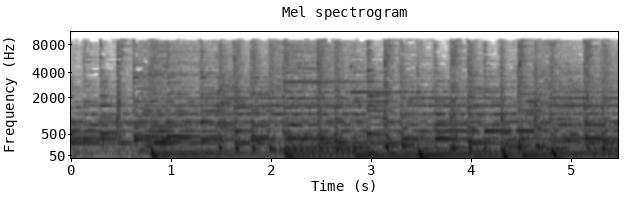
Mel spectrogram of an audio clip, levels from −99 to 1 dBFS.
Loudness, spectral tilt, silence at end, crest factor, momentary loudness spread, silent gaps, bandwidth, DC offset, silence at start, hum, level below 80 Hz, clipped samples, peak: -15 LUFS; -5.5 dB/octave; 0 s; 14 dB; 3 LU; none; 9.4 kHz; under 0.1%; 0 s; none; -20 dBFS; under 0.1%; 0 dBFS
